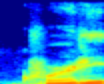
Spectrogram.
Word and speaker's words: Cordy: I will say it my name name is pronounced quty okay very good um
